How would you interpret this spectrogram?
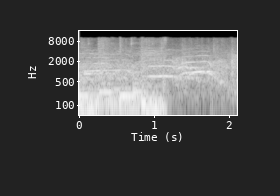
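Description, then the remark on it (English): A crowd cheers loudly, a dense, steady roar of many voices with a few higher shouts rising above it. The sound holds throughout without pause. “Yeah, well, you can hear it in the crowd.”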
